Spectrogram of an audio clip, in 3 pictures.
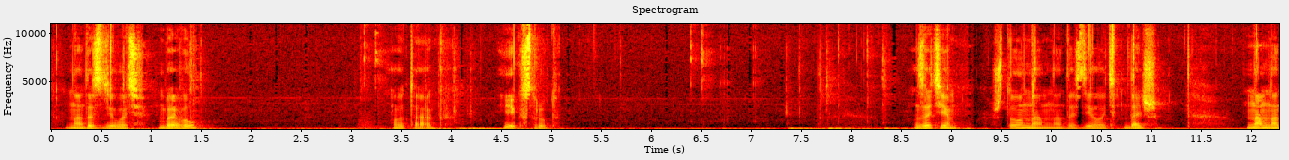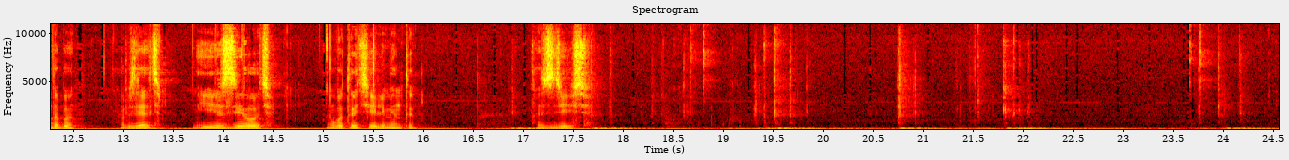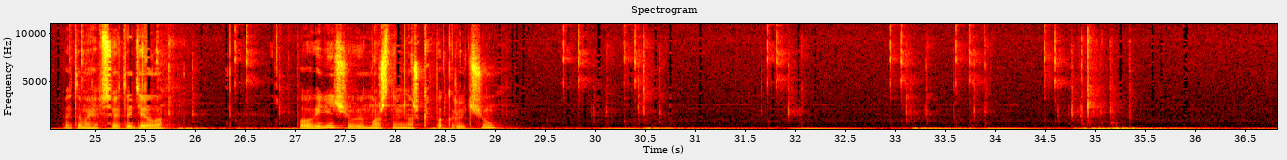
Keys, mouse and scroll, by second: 1.4 ctrl+shift+b, 3.5 scroll up 2, 3.8 a, 4.0 e, 6.7-7.7 scroll down 7, 7.4 Tab, 7.9 shift+middle click, 13.1 ctrl+s, 13.9 click, 16.9 shift+d, 19.1 scroll up 3, 19.3 g, 24.0 s, 25.0 g, 25.8 s, 26.8 r, 28.3 s, 30.0 g, 30.5 s, 31.9 g, 33.2 s, 33.8 g, 34.8 g.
